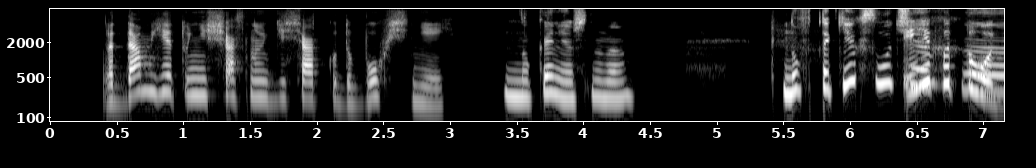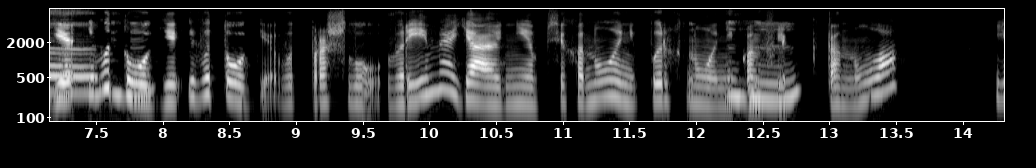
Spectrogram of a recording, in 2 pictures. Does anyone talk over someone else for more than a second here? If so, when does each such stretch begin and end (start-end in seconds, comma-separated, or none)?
6.4-7.9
